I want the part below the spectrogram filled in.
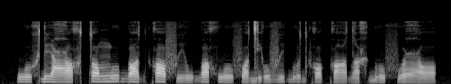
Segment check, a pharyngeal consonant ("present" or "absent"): present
